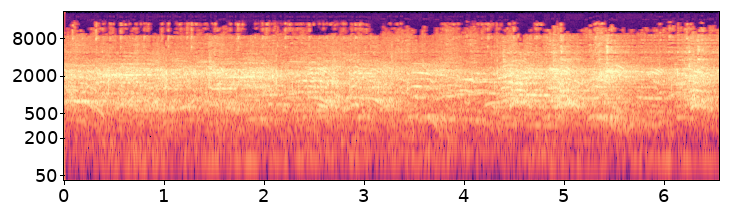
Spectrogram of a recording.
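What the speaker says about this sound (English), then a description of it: "freeze chants going around the entire arena in this sold-out crowd on championship night" A sold-out arena crowd chants for the Freeze on championship night of an INTENNSE match against the Outriders: a dense, sustained roar of many voices that swells and fades across the space, with a commentator talking over it.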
